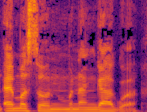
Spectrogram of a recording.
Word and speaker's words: Emmerson Mnangagwa: Emmerson Mnangagwa, a man that many people find so hard to pronounce the name. It's not as easy on the tongue as Mugabe was. – But you did it well, the best I've had so far.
